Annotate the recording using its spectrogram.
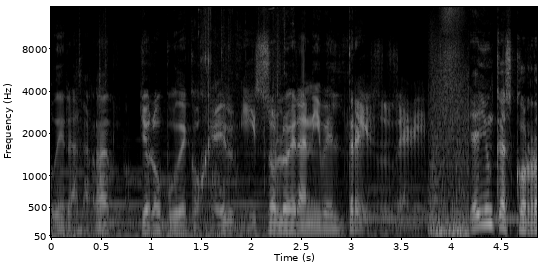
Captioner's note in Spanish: Explosión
